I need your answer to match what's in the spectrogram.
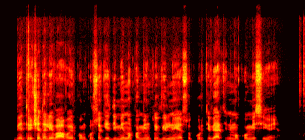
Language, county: Lithuanian, Kaunas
